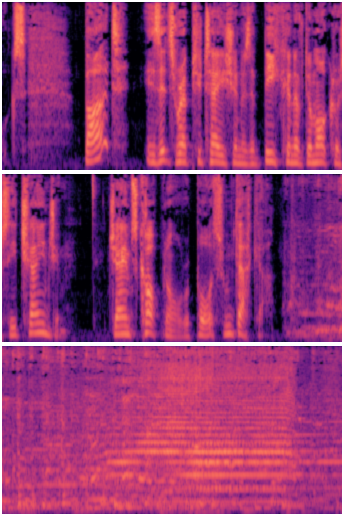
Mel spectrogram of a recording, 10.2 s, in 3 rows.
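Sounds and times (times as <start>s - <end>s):
speech: 0.1s - 6.5s
crowd noise: 6.2s - 10.2s
horns and vuvuzelas blaring at campaign rally: 6.2s - 10.2s.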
